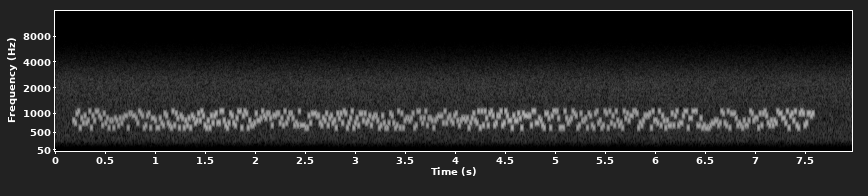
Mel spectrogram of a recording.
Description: Multi-tone FSK (Olivia or MFSK type), about 500 Hz wide, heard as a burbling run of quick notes, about 62.5 baud.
